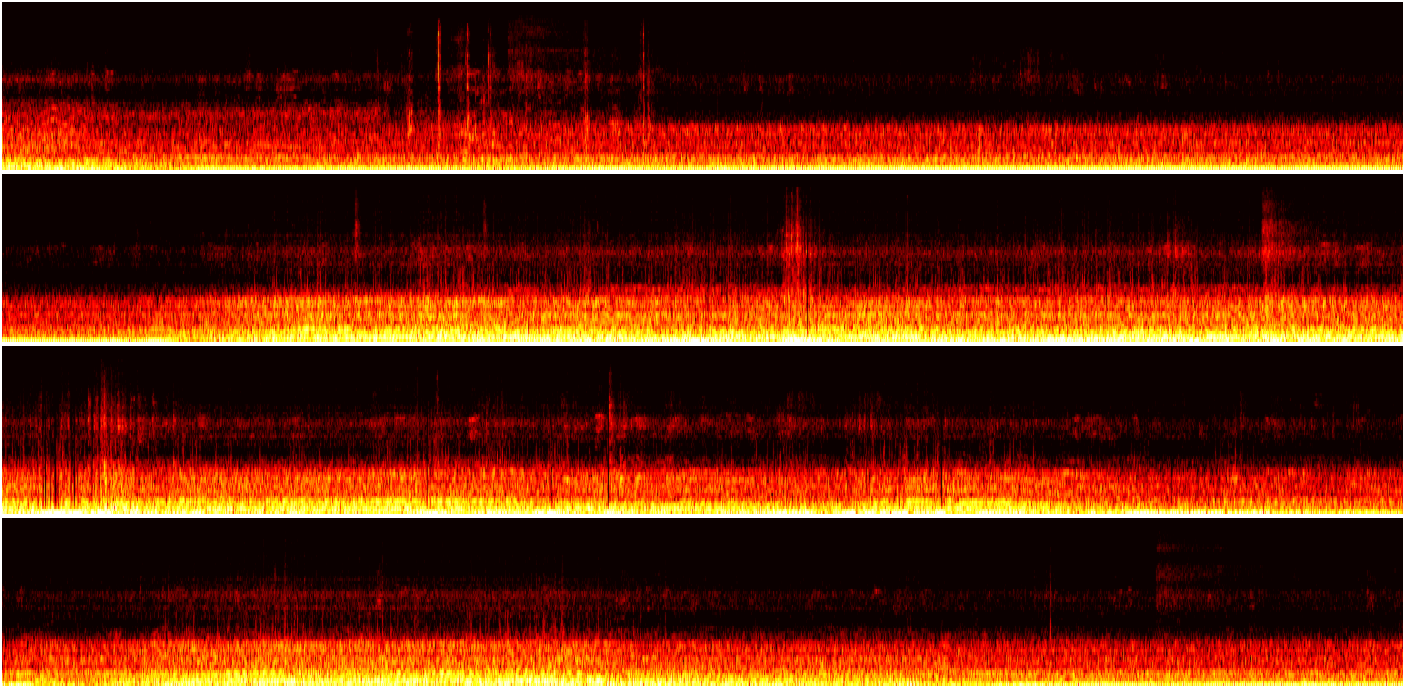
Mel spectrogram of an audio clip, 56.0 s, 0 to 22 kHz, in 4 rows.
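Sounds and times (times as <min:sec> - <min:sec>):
bus diesel engine idling: 0:00.0 - 0:56.0.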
